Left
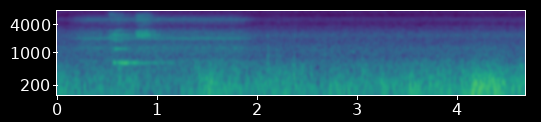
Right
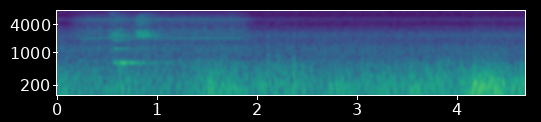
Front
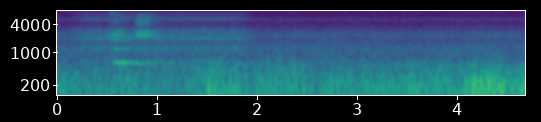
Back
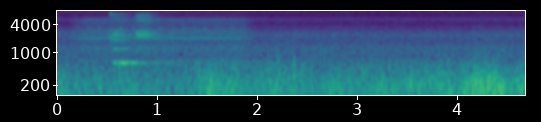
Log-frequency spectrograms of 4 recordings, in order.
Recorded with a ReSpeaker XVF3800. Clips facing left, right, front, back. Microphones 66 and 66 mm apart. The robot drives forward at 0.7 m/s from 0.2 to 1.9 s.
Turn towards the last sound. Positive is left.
turn(degrees=155)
